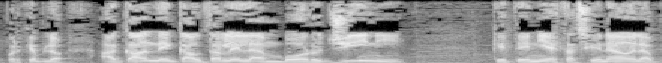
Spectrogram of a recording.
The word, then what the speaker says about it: Lamborghini: No, no, me parece que le das la pronunciación correcta, suntuosa, lujosa. Lamborghini. Exacto.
